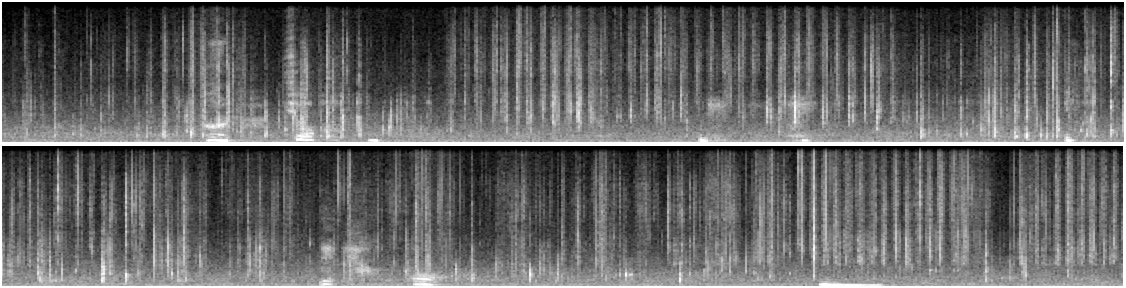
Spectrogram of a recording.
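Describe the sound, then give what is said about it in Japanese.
Soap being worked into a lather, with faint, wet squishing and crinkly popping of foam that continues steadily, broken by a few slightly sharper clicks. “まずは石鹸を泡立てて、”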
